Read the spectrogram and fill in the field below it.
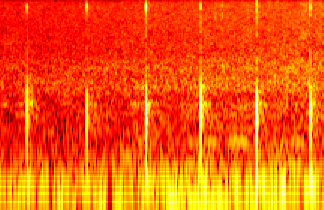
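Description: Six short, flat finger taps on the chest at a steady pace, each dying away quickly without ringing: a dull percussion note over the heart.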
